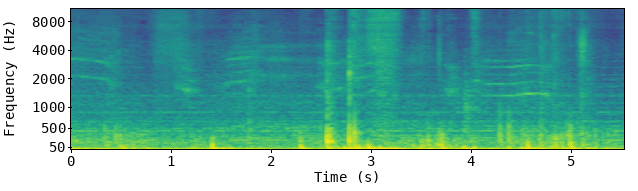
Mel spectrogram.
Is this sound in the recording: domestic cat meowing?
yes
